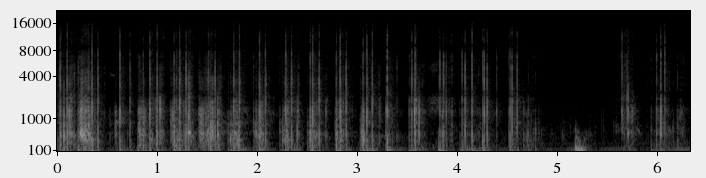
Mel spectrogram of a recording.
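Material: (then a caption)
Canvas. Long nails scratch and tap the canvas upper of an empty, worn off-white Converse All Star canvas high-top sneaker with metal eyelets. A rapid string of short, dry, crinkly taps and scratching bursts runs through the clip, easing briefly near the end before resuming.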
